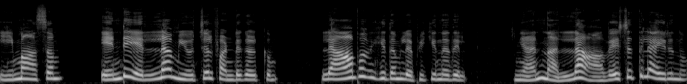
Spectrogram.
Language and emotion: Malayalam, happy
